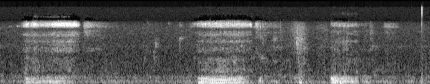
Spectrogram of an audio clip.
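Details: White house dog snoring in its sleep indoors: three deep, buzzy snores of about one second each, separated by quiet breaths and a few faint snuffles.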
